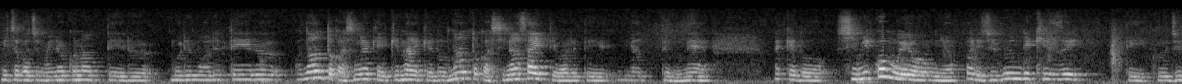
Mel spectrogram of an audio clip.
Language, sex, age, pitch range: Japanese, female, 30-49, 190-250 Hz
